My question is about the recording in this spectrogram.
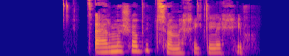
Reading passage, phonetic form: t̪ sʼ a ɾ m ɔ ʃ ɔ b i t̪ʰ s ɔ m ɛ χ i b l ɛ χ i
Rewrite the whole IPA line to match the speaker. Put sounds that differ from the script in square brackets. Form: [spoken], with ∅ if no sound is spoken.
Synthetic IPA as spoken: t̪ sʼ a ɾ m ɔ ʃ ɔ b i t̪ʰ s ɔ m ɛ χ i [ɡ] l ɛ χ i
